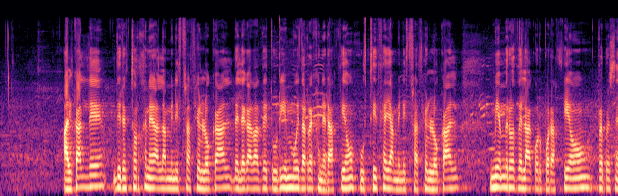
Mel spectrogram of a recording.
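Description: A woman speaks clearly into a microphone over loudspeakers.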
